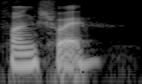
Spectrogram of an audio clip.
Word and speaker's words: feng shui: Yes, I know it's pronounced feng shui.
